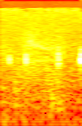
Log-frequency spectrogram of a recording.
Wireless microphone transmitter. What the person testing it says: if i shake it it rattles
